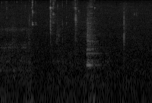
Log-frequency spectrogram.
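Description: Faint scattered clicks and light taps from a recessed ceiling spotlight's metal and glass-crystal trim being handled and shifted into place, the most distinct click a little past halfway.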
